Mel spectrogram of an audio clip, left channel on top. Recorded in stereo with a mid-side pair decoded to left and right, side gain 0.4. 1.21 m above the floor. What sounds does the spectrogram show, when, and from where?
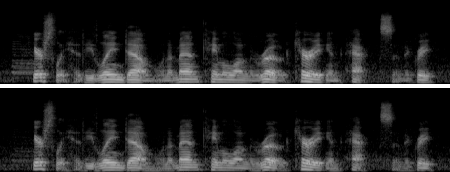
0.3 s a man speaking: 10° left, 0.8 m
